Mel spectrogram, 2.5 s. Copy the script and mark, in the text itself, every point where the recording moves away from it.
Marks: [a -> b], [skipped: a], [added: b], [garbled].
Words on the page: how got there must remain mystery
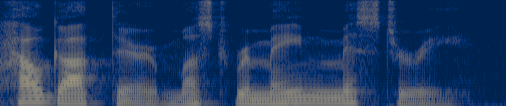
how got there must remain mystery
